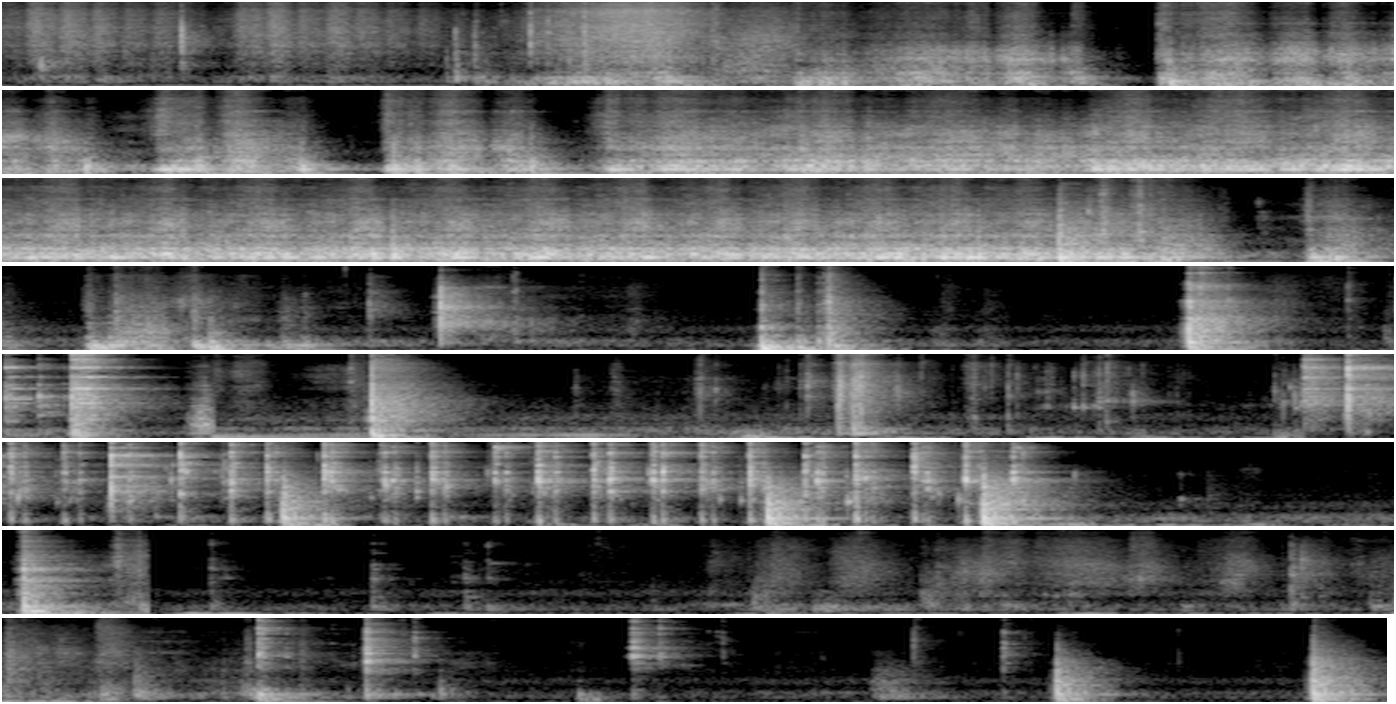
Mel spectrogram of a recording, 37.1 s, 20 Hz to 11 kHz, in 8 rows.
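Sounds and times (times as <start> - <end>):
soft rustle: 0.0 - 2.7, 30.2 - 33.1
fork beating egg in bowl: 3.9 - 13.0, 23.0 - 26.8.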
